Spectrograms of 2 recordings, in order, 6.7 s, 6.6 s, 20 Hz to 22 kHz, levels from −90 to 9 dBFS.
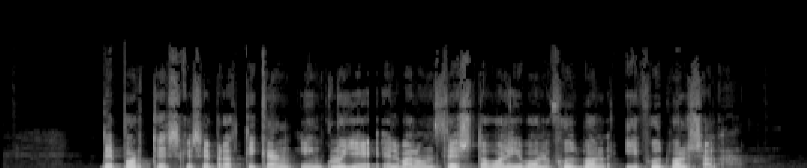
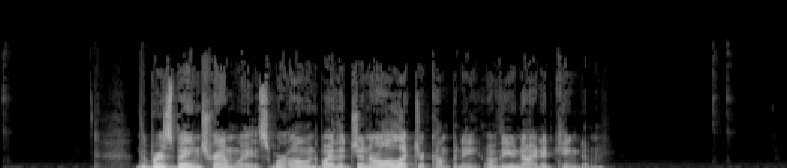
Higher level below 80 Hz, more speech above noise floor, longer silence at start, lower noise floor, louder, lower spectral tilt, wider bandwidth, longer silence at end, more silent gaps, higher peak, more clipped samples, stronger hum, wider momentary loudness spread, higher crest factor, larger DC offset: about the same, -50 dBFS vs -46 dBFS; about the same, 47 dB vs 49 dB; second, 0.85 s vs 1.15 s; about the same, -67 dBFS vs -69 dBFS; about the same, -21 LUFS vs -21 LUFS; about the same, -5.5 dB/octave vs -4.5 dB/octave; about the same, 15.5 kHz vs 15 kHz; second, 0.6 s vs 1.55 s; neither; about the same, -2 dBFS vs -2 dBFS; neither; neither; second, 5 LU vs 14 LU; about the same, 20 dB vs 20 dB; neither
